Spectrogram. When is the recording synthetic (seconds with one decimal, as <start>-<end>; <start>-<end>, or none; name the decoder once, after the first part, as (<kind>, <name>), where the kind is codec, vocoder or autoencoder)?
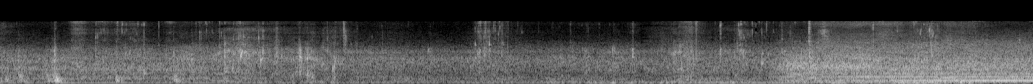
2.7-3.5 (codec, HILCodec); 6.4-7.0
